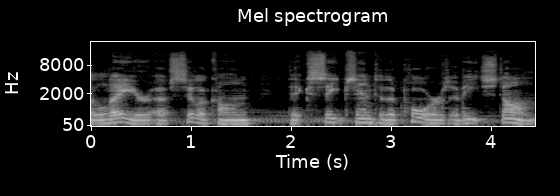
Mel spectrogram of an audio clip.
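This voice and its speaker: A man at a medium pitch, fairly slow and with fairly even intonation. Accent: South Carolina. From US South, South Carolina. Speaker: stone carver and craft seller. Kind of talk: show-and-tell tutorial. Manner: relaxed, with filler pauses.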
